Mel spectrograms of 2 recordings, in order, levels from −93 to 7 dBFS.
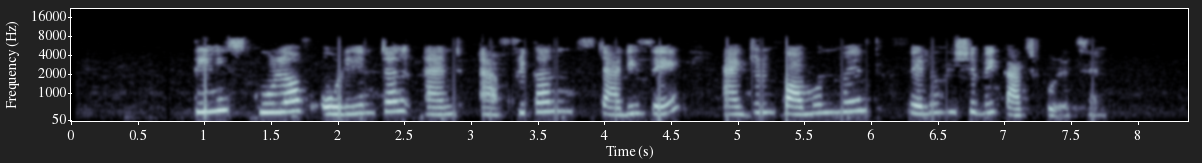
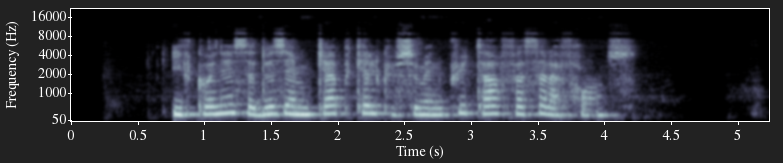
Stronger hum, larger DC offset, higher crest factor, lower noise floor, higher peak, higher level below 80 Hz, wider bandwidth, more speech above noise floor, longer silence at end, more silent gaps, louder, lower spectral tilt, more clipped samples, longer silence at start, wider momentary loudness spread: neither; neither; about the same, 20 dB vs 16 dB; first, -72 dBFS vs -61 dBFS; about the same, 0 dBFS vs -2 dBFS; first, -58 dBFS vs -68 dBFS; second, 7.8 kHz vs 9.2 kHz; first, 54 dB vs 45 dB; second, 0.65 s vs 1 s; neither; about the same, -18 LUFS vs -16 LUFS; second, -1.5 dB/octave vs -3 dB/octave; neither; first, 0.95 s vs 0.75 s; about the same, 13 LU vs 11 LU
